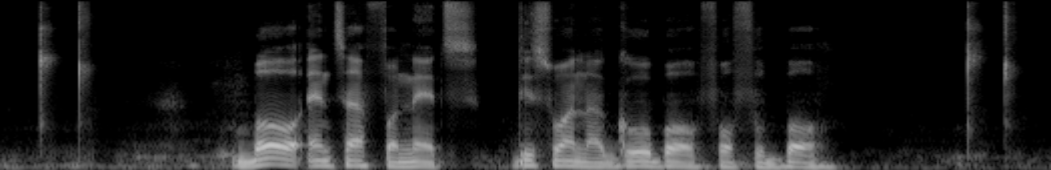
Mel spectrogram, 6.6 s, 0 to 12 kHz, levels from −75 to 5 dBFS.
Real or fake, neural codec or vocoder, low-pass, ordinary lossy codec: fake; codec, 24 kHz, 1.2 kbps, DualCodec; none; none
